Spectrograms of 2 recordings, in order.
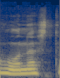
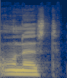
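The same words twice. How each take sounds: First: ऑनेस्ट misread with the H sounded, "honest"; wrong pronunciation. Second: ऑनेस्ट starting on the vowel O, no H; silent-H pronunciation. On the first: Teacher showing students the misreading, ऑनेस्ट with a sounded H. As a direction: say ऑनेस्ट wrongly as "hoh-nest", H pronounced. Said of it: "थोड़ी पढ़ते हैं इसको हम". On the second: Teacher showing students how it is read, ऑनेस्ट with silent H. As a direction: say ऑनेस्ट as "on-est", H left silent. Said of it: "इसको पढ़ते हैं ऑनेस्ट". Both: Shown as a demonstration.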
